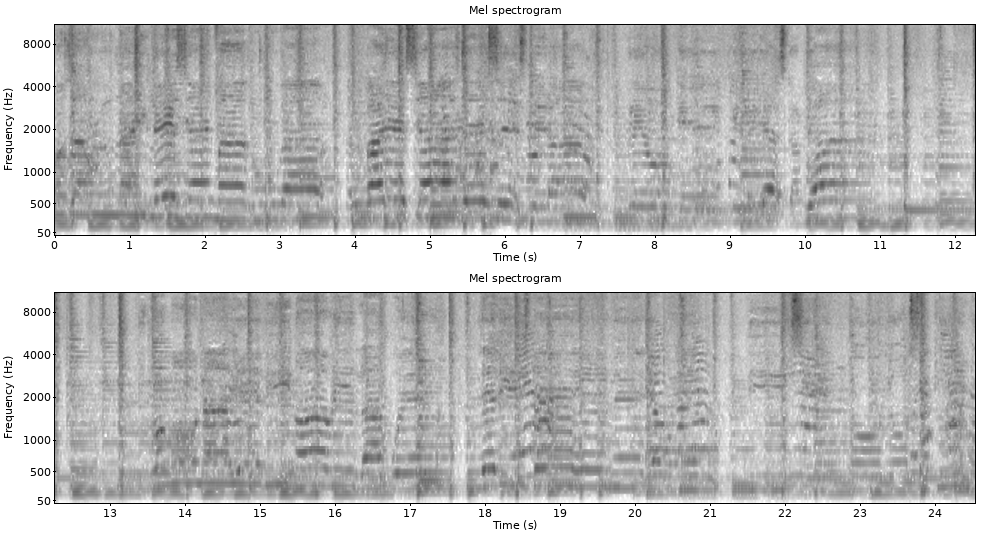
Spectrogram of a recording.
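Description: Nylon-string classical guitar strummed in a steady rhythm, with a voice singing the melody over the chords.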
